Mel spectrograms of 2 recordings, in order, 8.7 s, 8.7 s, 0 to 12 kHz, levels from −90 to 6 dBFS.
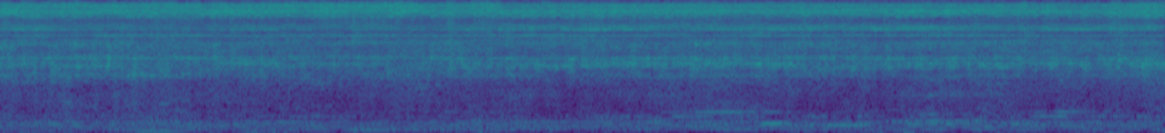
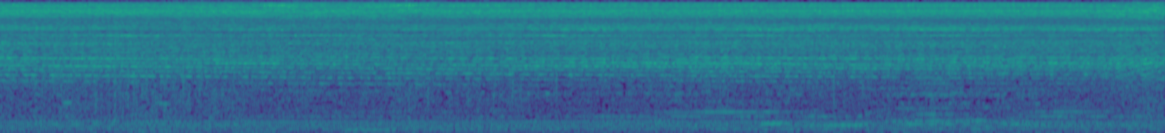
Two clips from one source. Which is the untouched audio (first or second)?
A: second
